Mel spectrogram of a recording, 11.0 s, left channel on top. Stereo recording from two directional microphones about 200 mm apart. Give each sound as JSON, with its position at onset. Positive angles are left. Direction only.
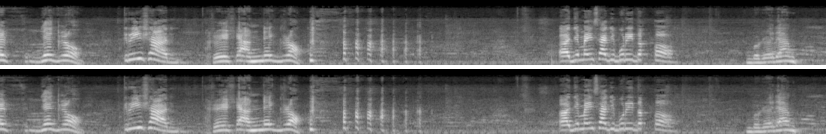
{"t": 0.5, "sound": "a woman's voice", "side_deg": -20}
{"t": 2.8, "sound": "a sound", "side_deg": -20}
{"t": 7.4, "sound": "a woman's voice", "side_deg": 0}
{"t": 10.1, "sound": "a woman's voice", "side_deg": -15}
